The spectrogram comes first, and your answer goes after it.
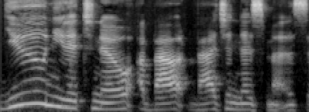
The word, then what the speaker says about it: vaginismus: today we're talking about vaginismus and uh as somebody had a wise man stated the pronunciation sounds similar to christmas but is not as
